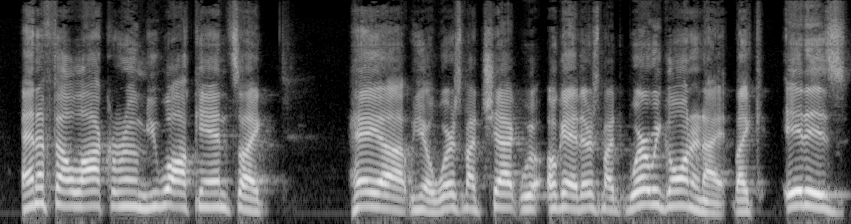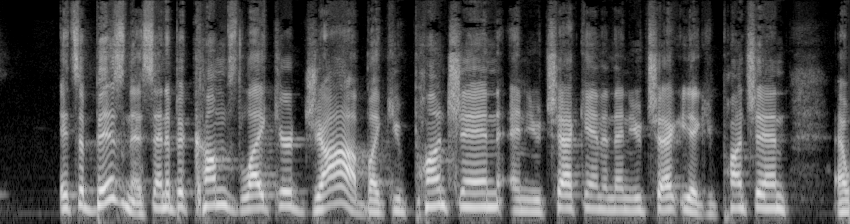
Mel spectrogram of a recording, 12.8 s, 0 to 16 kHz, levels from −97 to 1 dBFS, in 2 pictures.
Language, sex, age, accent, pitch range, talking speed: English, male, 40-59, American, 150-190 Hz, 240 wpm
